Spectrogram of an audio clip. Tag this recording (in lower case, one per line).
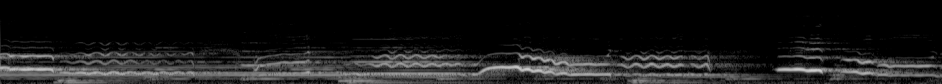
opera
music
